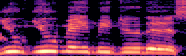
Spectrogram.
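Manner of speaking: very high, shrill, high-pitched, accusatory screaming. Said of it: "just screaming at each other".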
